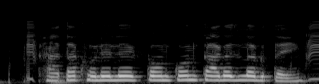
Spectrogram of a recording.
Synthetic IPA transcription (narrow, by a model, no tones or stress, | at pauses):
kʰat̪akʰolelekɔnkɔnkaɡəd͡zləɡt̪əj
